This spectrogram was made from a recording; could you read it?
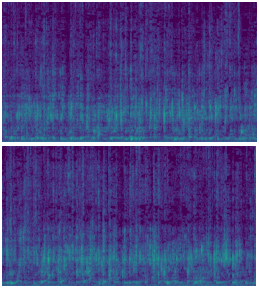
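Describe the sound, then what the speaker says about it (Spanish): A small solar-powered water pump in a garden pond sends water splashing and trickling steadily into the pond, a close, continuous babbling pour with no voices. "que está conectada ahí una pequeña bomba de agua."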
